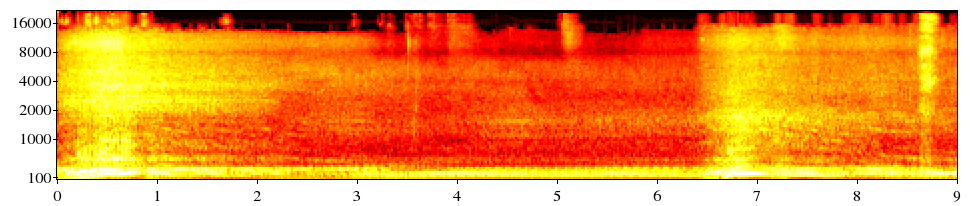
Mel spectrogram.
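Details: 1994 Infiniti Q45 with aftermarket rear-mount turbo: two clean throttle blips rising and falling smoothly with an even idle between, no misses or knocks; the engine runs strong.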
